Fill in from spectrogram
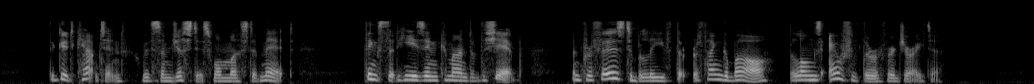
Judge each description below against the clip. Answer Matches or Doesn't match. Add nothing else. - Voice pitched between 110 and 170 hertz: Doesn't match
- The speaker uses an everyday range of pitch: Matches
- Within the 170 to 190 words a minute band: Matches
